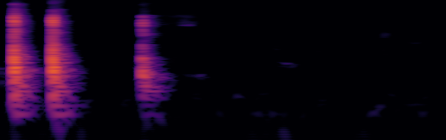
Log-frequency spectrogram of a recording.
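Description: Three short, sharp taps of a pen striking the hard surface of a digital writing board as it writes, all within the first second.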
